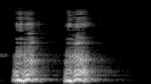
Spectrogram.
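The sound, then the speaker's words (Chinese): Two loud, deliberate throat-clearing coughs in quick succession, voiced for the historical figure Huo Guang in a told story, each a gruff, voiced burst about half a second long, followed by silence with no talking. “霍光发现远处已经露出了霍子侯的影子，便大声咳嗽了几声。”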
